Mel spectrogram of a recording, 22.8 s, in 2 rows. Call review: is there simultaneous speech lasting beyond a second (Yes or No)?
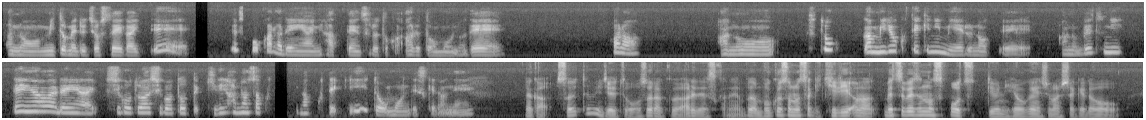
No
